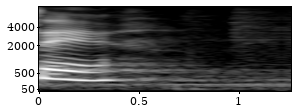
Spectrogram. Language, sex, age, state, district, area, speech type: Bodo, female, 18-30, Assam, Baksa, rural, read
